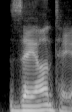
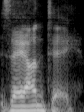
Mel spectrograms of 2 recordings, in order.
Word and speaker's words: Zayante: Zeante. I'm going that's how I'm going to pronounce it.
